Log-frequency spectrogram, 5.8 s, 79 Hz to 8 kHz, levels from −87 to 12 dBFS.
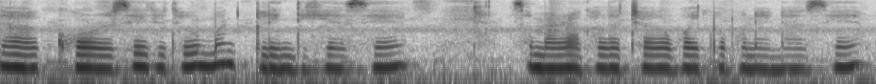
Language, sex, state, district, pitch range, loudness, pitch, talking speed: Nagamese, female, Nagaland, Dimapur, 190-200 Hz, -15 LUFS, 195 Hz, 90 wpm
